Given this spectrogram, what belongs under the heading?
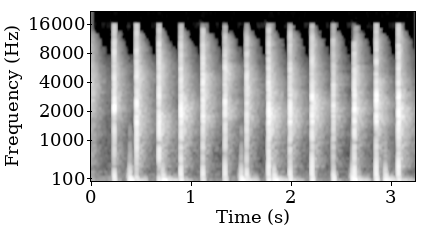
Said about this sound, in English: That's a sarcastic clap, by the way.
